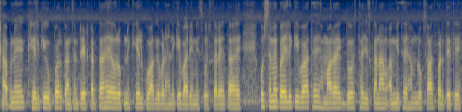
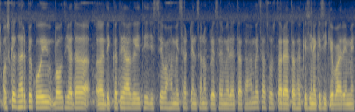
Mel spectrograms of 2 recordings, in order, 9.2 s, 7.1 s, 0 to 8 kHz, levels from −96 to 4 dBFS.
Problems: constant background noise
